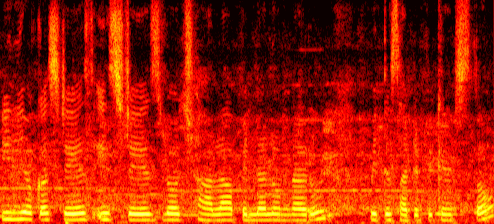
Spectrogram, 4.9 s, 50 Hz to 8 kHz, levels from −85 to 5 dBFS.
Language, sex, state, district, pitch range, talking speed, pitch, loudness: Telugu, female, Andhra Pradesh, Srikakulam, 205-220 Hz, 145 wpm, 210 Hz, -14 LUFS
